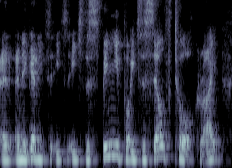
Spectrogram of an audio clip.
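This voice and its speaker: A somewhat breathy man with a northern English accent speaks at a moderate pace, his fairly high pitch showing ordinary variation. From northern England, near Scottish border. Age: 60s. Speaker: safety educator. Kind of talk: podcast interview. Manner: halting, repeats words.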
